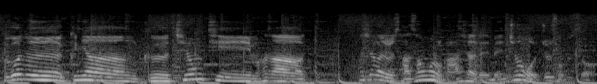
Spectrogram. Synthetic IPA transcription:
kɯɡʌnɯnkɯɲaŋkɯt͡ɕʰejoŋtʰimɦana | saɕʰiɡad͡ʑosʰas̬ʰʌŋɯɾokaɕʰʌjadement͡ɕʰʌŋʌt͡ɕ͈oɭs͈uʌp̚s͈ʌ̰

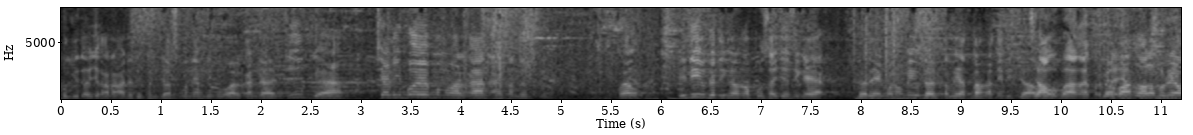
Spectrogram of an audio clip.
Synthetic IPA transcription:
bəɡit̪uad͡ʒakaɾənaːdadifəɲd͡ʒɔsmənjaŋdikəluarkandand͡ʒuɡat͡ʃɛlibɔjməŋəluarkanɛsəndənsni | wɛliniudaht̪iŋɡalŋəmpus̬ad͡ʒasɪhkajaʔ | daɾiekonomiudat̪ərliɦat̪̚baŋət̪inid͡ʒad͡ʒaohbaŋət̪̚bərɡaat̪ukalapʊn

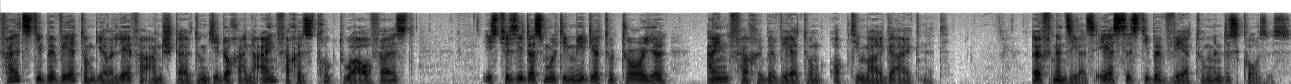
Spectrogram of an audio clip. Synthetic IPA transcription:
falsd̥iːbəveːɐtʊŋʔiːʁ̞ɐleːɐfɛɐʔa̰nʃtaltʊŋjedɔχʔa̰ɪnə̰ʔa̰ɪnfaχəstʁ̥ʊktʰuːɐʔaʊfv̥aɪst | ʔɪstfyːɐziːdasmʊltimeːdiatʰutʰɔʁial | ʔaɪnfaχəbəveːɐtʰʊŋʔɔp̚tʰimaːlɡəʔa̰ɪɡnət | ʔœfnənziːa̰lsʔeːɐstəsd̥iːbəveːɐtʰʊŋəndɛskʰʊɐzəs

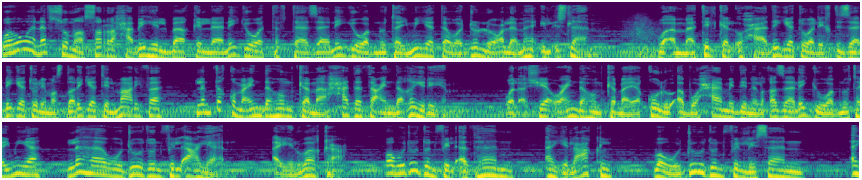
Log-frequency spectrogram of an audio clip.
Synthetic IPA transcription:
wahʊwanafsʊmaːsˤɑrˤːɑħabɪɦɪlbaːqɪlːaːnɪjːʊwat̪ːaft̪aːzaːnɪjːwabnʊt̪ajmɪjːat̪wad͡ʒʊlːʕʊlamaːʔɪlʔɪsla̰ːm | waʔamːaːt̪ɪlkalʔʊːħaːd̪ɪjːawalɪxt̪ɪzaːlɪjːalɪmɑsˤd̪ˤɑɾɪjːalmaʕɾɪfa | lamt̪aqʊmʕɪnd̪aɦʊmkama̰ːħad̪aθaʕɪnd̪aɣajɾɪhɪ̰m | walʔa̰ʃjaːʔʊʕɪnd̪aɦʊmkamaːjɑquːlʔabuːħaːmɪd̪ɪnalɣazaːlɪjːwabnʊt̪ajmɪjːa | laɦaːwʊd͡ʒuːd̪fiːlʔaʕja̰ːn | ʔajːɪ̰lwɑːqɪ̰ʕ | wawʊd͡ʒuːd̪fiːlʔaðhaːnʔajalʕɑql | wawʊd͡ʒuːd̪fiːlːɪsaːn | ʔa

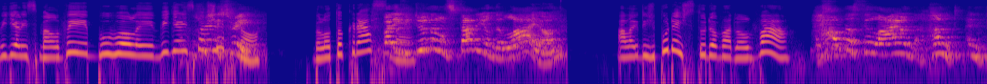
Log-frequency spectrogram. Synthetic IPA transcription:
vɪɟɛlɪsmɛlvɪbuvolɪvɪɟɛlɪsmɛfʃɛxno | bɪlot̪okɾaːsb̥ʌɾɪfjɨdunəstʌɾiɔ̃nðəlaɪɔ̃n | ʔalɛɡdɪʒbudɛʃst̪udovat̪lvahaʊdʌzðəlaɪɔ̃nhʌ̃ntɛ̃n

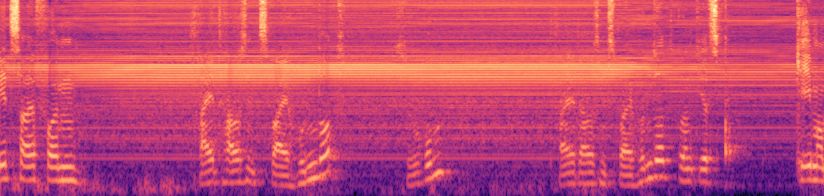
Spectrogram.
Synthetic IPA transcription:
eːt͡saːlfɔn | d̥ʁaɪtʰaʊzn̩tt͡sv̥aɪɦʊndɐtz̥oːʁʊm | d̥ʁaɪtʰaʊzn̩tt͡sv̥aɪɦʊndɐtʔʊntjɛt͡st | ɡ̥eːmɐ

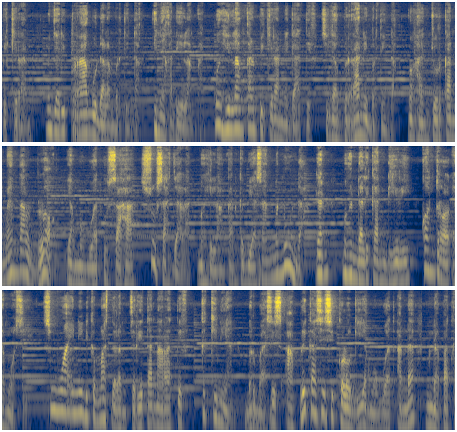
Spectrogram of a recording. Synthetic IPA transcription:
pikiɾa̰nməɲd͡ʒadipəɾaɡudalambərt̪inda̰k̚iniakandihila̰ŋkanməŋɦilaŋkanpikiɾanːeɡa̰t̪ɪfsəhiŋɡabəɾanibərt̪inda̰k̚məŋɦaɲt͡ʃurkanmɛnt̪alblɔk̚jaŋməmbuat̪usaɦasusahd͡ʒa̰la̰nməŋɦilaŋkankəbiasaːnmənunda̰dan | məŋəndalikandiɾikɔnt̪ɾɔlʔemo̰sḭ | səmuainidikəmasdalamt͡ʃəɾit̪anaɾat̪ɪf | kəkinia̰nbərbasɪsaplikasisikoloɡijaŋməmbuat̪a̰ndaməndapat̪̚k

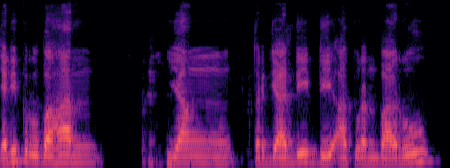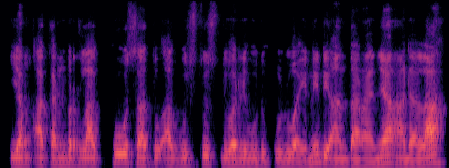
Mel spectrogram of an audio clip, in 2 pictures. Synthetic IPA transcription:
d͡ʒadipəɾubaɦan | jaŋt̪ərd͡ʒadidiat̪uɾanbaɾu | jaŋakanbərlak̚usat̪uaɡust̪ʊsduaɾibuduapluhduainidiant̪aɾaɲaːdalah

